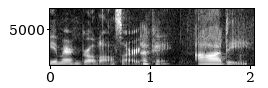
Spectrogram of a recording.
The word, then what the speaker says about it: Adi: girl doll sorry okay adi we're going to change our enunciation of the a over here adi was um an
